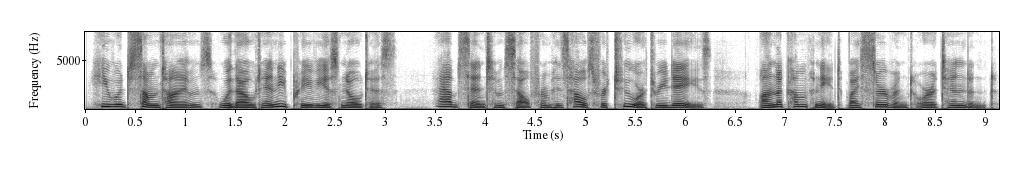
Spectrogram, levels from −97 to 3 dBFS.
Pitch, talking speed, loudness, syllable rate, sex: 195 Hz, 145 wpm, -16 LUFS, 4.9 syllables/s, female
